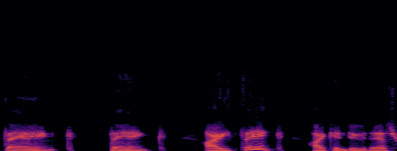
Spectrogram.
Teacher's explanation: So assimilation, the K and the G are affecting, if you look at the chart here, the K and the G up here, they're affecting the N. So the N, it kind of moves over and becomes more of a velar consonant when it occurs right before the K or the G.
